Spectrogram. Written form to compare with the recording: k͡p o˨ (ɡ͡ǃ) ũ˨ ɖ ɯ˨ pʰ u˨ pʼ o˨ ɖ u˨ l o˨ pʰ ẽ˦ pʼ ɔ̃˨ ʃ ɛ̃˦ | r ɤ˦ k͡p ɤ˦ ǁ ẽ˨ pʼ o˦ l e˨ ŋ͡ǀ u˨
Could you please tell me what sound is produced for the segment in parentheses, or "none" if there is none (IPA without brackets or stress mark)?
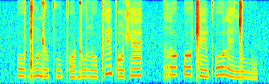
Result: ɡ͡ǃ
